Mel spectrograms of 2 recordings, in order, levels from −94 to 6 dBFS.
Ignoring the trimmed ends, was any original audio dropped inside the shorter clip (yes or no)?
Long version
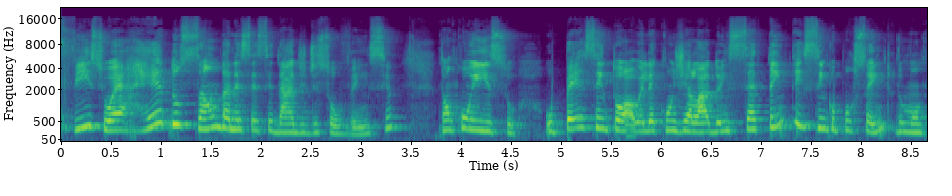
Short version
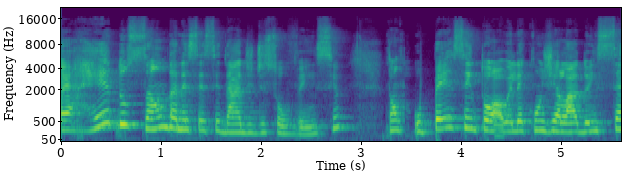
yes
